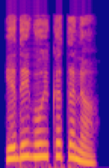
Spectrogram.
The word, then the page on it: ಎದೆಗೊಯ್ಕತನ: kannada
